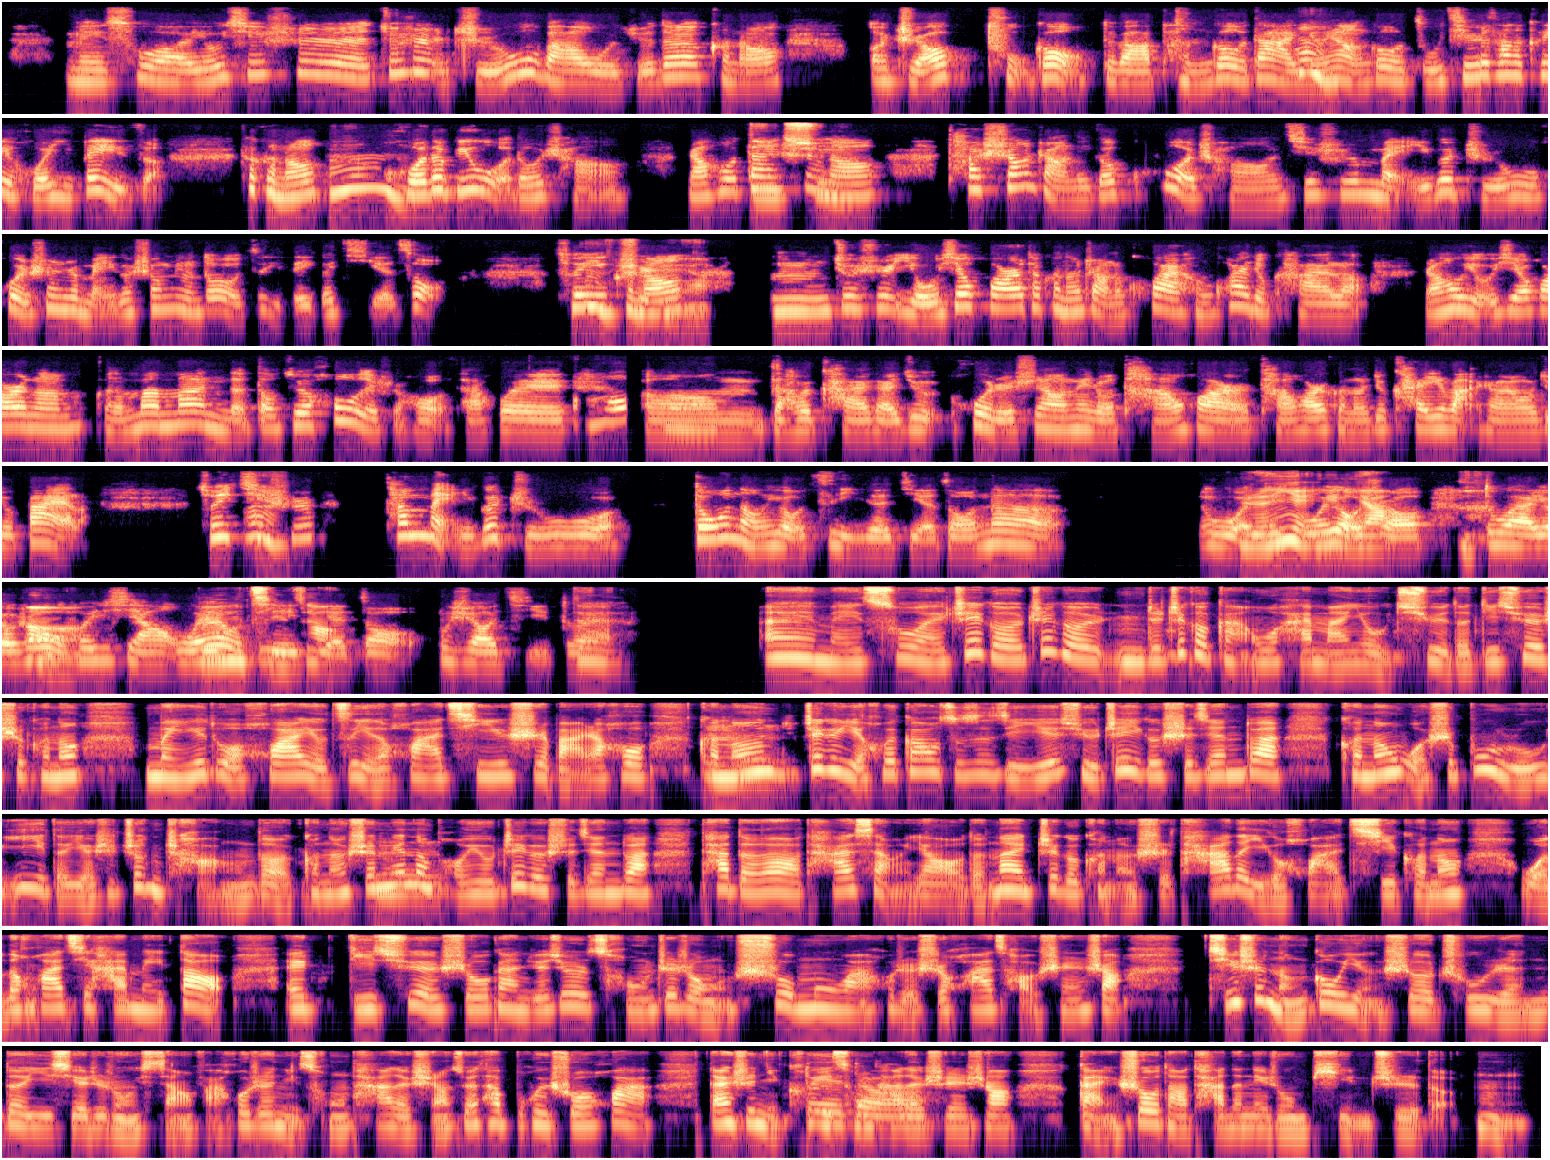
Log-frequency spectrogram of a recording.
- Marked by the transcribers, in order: other background noise; laugh
- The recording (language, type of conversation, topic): Chinese, podcast, 你能从树木身上学到哪些关于坚持与成长的启发？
